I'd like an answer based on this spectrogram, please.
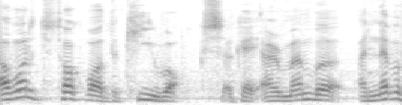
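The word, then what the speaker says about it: Keeraghs: little island formation called pronounced the Keerocks, but it's spelled k e e r a g h. But they say Keerocks, though. But people say They say Keerocks.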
